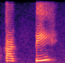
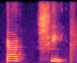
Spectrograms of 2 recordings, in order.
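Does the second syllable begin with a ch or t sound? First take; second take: t; ch. First: The second syllable begins with a t sound. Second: The second syllable begins with a ch sound. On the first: The speaker calls it wrong. "hindi siya kati" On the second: The speaker calls it right. "but it's katchi"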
